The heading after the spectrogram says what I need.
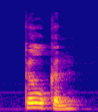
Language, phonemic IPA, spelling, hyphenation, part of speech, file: Dutch, /ˈpʏl.kə(n)/, pulken, pul‧ken, verb, Nl-pulken.ogg
- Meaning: to pick (with one's hand or fingers)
